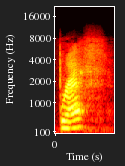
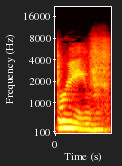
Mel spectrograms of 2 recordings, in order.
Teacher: Breathe which is the action is voiced.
